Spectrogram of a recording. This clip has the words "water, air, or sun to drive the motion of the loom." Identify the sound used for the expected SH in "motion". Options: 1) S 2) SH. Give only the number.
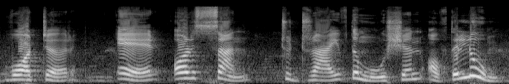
2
